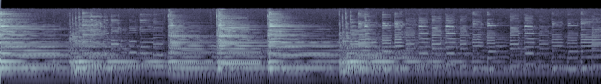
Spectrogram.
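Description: Acoustic guitar playing a Sardinian cantu a chiterra accompaniment in D on its own, chords struck about twice a second and each left to ring. The strokes grow gradually softer toward the end.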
